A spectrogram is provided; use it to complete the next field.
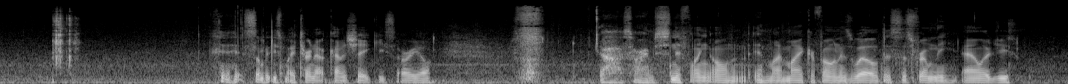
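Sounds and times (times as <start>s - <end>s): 
low hum: 0.0s - 10.6s
phone camera shutter clicking while taking a photo: 0.5s - 0.8s
speech: 2.2s - 4.8s, 6.0s - 10.2s.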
